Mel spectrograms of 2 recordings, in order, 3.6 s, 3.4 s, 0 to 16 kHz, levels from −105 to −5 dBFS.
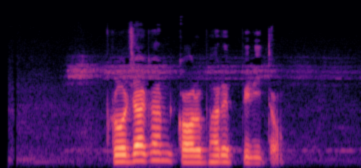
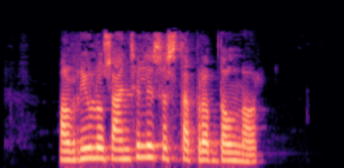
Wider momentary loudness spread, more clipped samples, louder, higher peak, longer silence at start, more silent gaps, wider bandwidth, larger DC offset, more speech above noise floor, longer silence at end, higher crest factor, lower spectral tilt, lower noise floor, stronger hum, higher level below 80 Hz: first, 19 LU vs 6 LU; neither; second, -28 LUFS vs -16 LUFS; second, -8 dBFS vs -2 dBFS; first, 0.75 s vs 0.6 s; neither; about the same, 8.8 kHz vs 8.2 kHz; neither; second, 39 dB vs 63 dB; about the same, 0.8 s vs 0.9 s; first, 22 dB vs 16 dB; first, -7 dB/octave vs -5 dB/octave; second, -68 dBFS vs -79 dBFS; neither; second, -84 dBFS vs -62 dBFS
